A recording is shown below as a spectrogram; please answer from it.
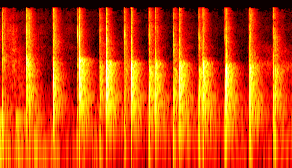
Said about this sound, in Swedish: En applåd!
